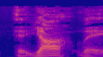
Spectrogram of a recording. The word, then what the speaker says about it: Yahweh: Because Jehovah is not anywhere near as likely to be the correct pronunciation, since the J sound doesn't exist in Hebrew. And therefore, it would be Yahweh is usually considered to be more likely the pronunciation.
